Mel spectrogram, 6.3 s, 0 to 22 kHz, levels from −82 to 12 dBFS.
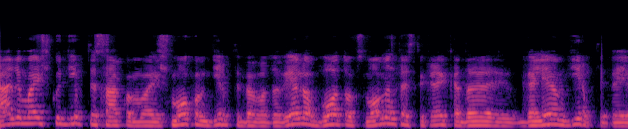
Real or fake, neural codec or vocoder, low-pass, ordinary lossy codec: real; none; 7.2 kHz; AAC, 32 kbps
